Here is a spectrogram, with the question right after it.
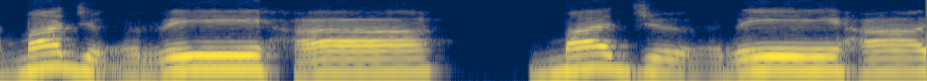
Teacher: جیم پہ قلقلہ ہے اور ری کی جگہ رے پڑھیں گے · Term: امالہ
